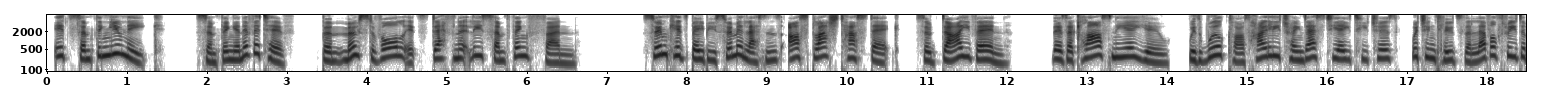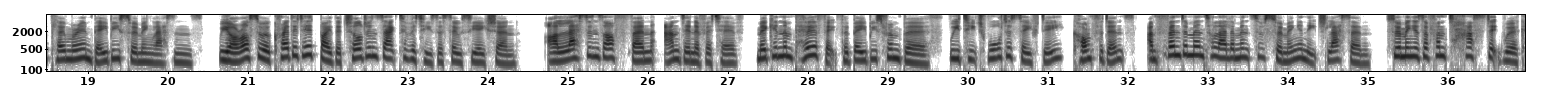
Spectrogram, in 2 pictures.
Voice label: corporate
